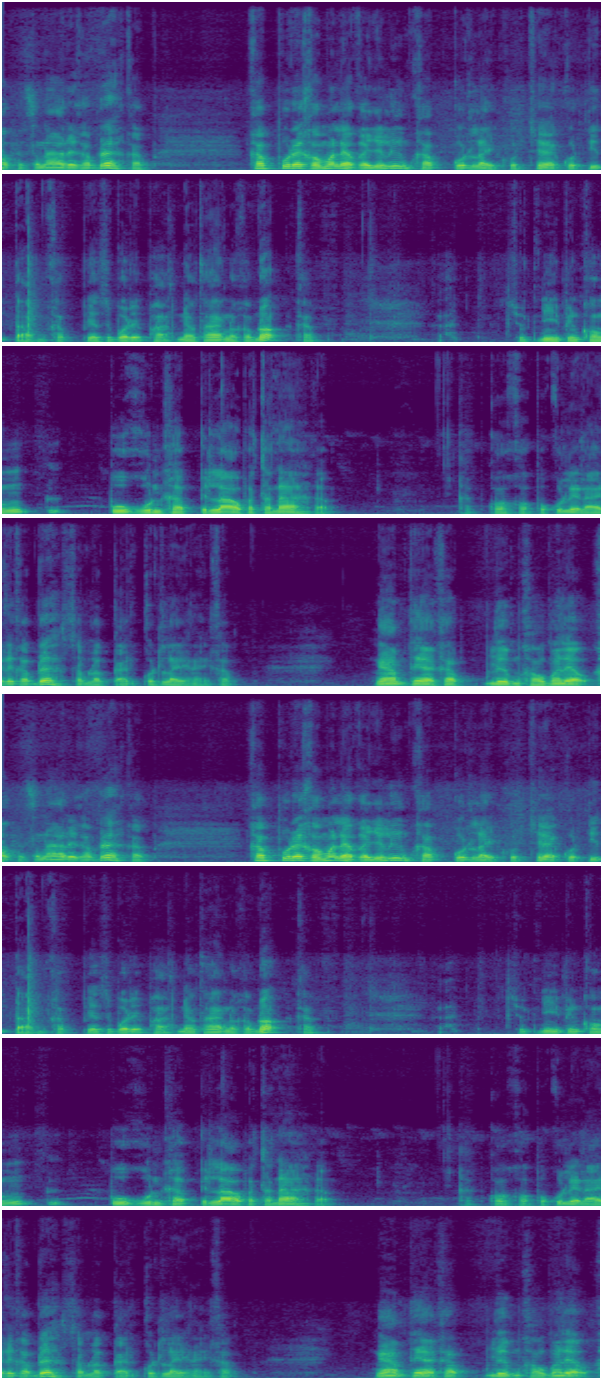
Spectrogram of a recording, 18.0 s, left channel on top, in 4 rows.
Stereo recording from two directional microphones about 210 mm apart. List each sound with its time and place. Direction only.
0.2 s speech: 45° left (ahead or behind); by 15.2 s 25° left (ahead or behind)
16.2 s speech: 40° left (ahead or behind)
